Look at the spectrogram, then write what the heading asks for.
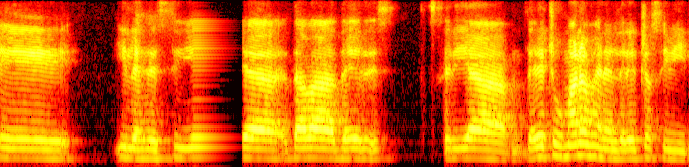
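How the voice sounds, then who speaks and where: Speaking at a fairly slow pace, a woman uses a fairly low pitch. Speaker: university lecturer. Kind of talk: lecture.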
